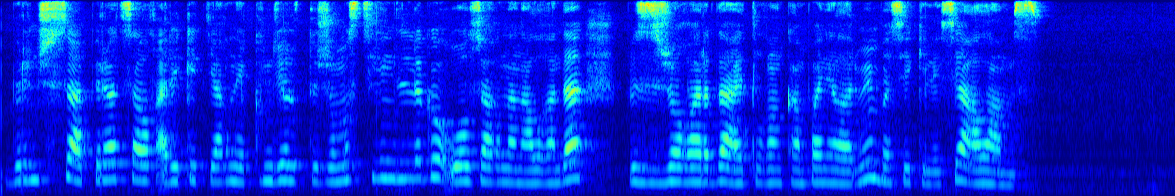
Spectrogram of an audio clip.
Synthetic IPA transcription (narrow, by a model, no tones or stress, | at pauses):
bɪɾɪnʃɪ̥sɪo̞pʲe̞ɾat̪sɨjalˠəqæ̰ɾe̞kʲe̞t̪jɑʁnijkʲʰʏnd̪e̞lɪk̚t̪ɪʒʊməst̪ʰijɪnd̪ɪlɪɡʲɪwʔo̞lˠʒɑʁənɑnɑlˠʁɑnd̪ɑb̥ɪzʒo̞ʁɑɾəd̪ɑɑjt̪əlˠʁɑŋkʰompanʲijalˠɑɾme̞nbæse̞kʲʰe̞le̞se̞ɑlˠɑməz̥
